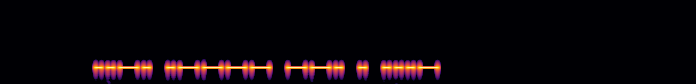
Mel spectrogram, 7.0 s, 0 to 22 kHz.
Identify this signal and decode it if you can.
Morse code, heard as a keyed tone, about 20 wpm, 700 Hz. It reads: F1GEV
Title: DXCC-100 Call Signs - 5 Characters - Repeated 3x - 20wpm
